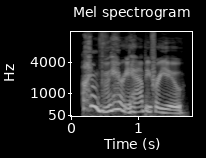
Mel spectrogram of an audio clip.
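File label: i am very happy for you, female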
